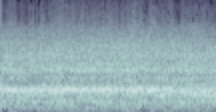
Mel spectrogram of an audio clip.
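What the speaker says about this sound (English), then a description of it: "you can hear the crowd already starting to celebrate" A football crowd at a Sheffield United versus Sheffield Wednesday match roars in a dense, steady wall of cheering, starting to celebrate as the game nears its end, loud and continuous with no clear talk on top.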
